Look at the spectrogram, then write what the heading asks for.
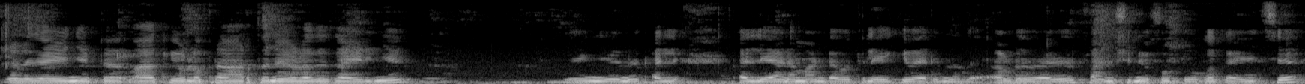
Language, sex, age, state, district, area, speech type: Malayalam, female, 30-45, Kerala, Thiruvananthapuram, rural, spontaneous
